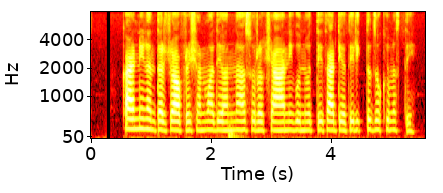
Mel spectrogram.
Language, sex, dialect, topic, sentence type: Marathi, female, Varhadi, agriculture, statement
